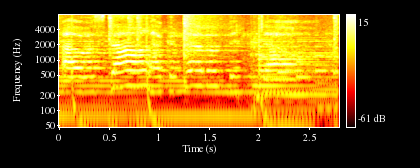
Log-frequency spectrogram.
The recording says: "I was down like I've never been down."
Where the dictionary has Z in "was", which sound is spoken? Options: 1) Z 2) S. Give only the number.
1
